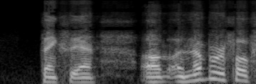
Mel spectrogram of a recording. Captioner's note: voiceover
